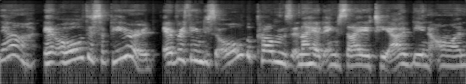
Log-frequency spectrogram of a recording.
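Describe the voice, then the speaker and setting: Her high-pitched voice swings very widely in pitch as this woman speaks at a fairly quick pace. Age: 70s. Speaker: migraine researcher, scientist. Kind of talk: interview. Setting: video call.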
